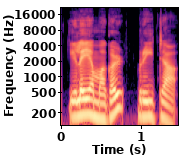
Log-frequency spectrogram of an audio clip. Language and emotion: Tamil, neutral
